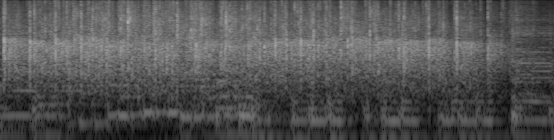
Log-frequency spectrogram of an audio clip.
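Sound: audience applause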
